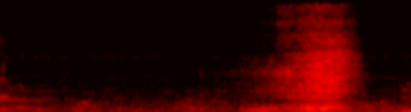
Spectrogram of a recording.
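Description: A man's short breath close to the microphone: one hiss lasting about half a second, about a second and a half in, after a quiet stretch.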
